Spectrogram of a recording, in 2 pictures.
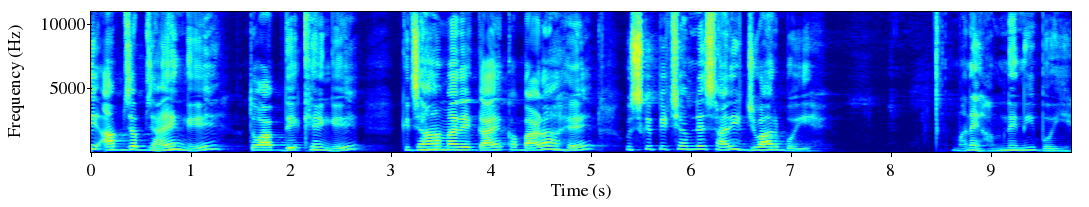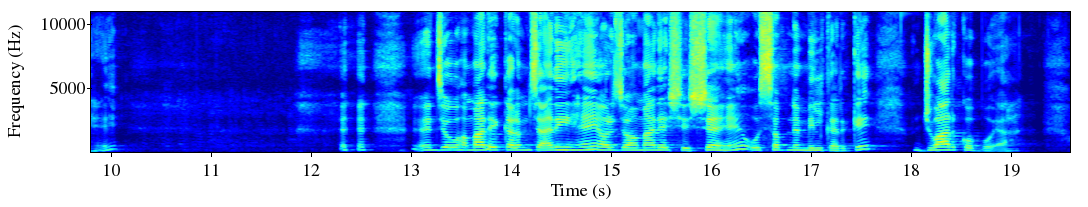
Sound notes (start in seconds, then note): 11.8 laughs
